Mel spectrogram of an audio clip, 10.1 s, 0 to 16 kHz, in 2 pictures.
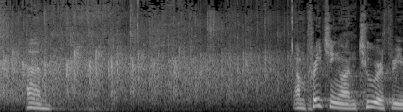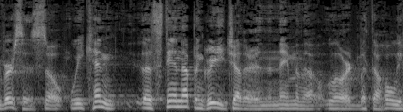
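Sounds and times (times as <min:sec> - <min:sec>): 
church service audience applauding: 0:00.0 - 0:04.1
speech: 0:00.3 - 0:00.8, 0:03.7 - 0:10.0.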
